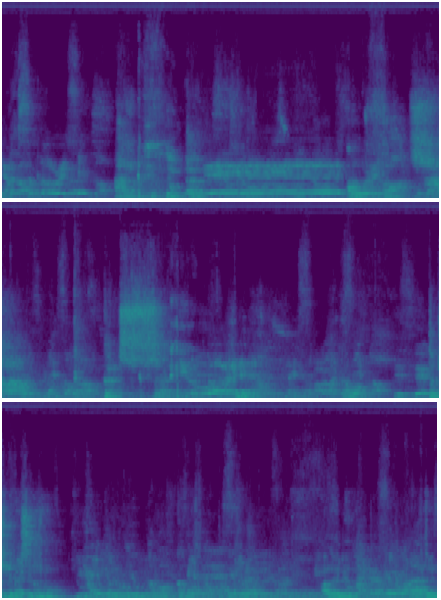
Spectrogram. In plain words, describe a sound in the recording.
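A middle-aged man preaches fervently into a microphone, heard through loudspeakers in an echoing hall.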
